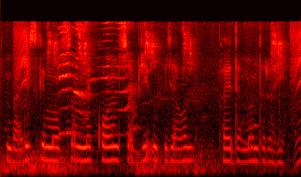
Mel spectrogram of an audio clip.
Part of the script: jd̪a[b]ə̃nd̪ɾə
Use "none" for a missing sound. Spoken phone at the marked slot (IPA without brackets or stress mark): m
